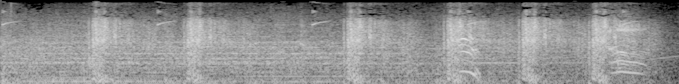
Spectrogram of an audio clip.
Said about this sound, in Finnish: Ammuskelti ja kaikkea.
